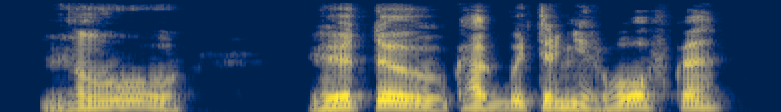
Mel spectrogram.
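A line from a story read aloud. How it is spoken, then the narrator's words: Disheartened mumble. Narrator (Russian): обескураженно промямлил Леха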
